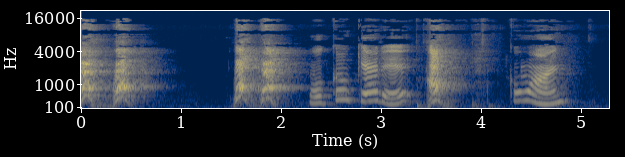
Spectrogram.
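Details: Siberian Husky puppy barking in two sharp bursts, then drawn-out, wavering whine-like vocal sounds that rise and fall, with a person talking to the dogs indoors nearby.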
